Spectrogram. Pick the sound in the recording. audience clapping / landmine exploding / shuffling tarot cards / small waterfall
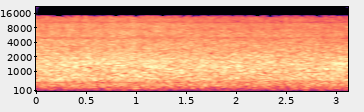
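small waterfall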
